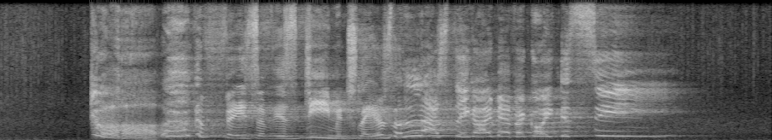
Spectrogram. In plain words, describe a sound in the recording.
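A man speaks in a strained, pained voice, close up.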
